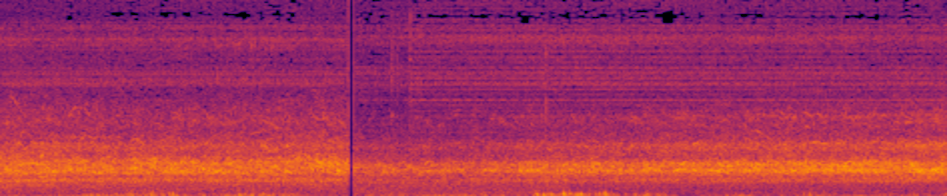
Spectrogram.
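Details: Morning gathering of thousands of wild geese on Lower Rhine pastures, recorded on a camcorder; unbroken mass honking with a brief click just past two seconds and low wind rumble.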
